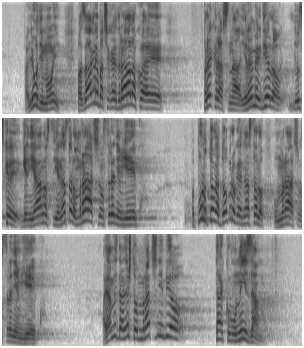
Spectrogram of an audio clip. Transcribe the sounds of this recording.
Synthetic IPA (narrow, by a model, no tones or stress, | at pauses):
pa̰ʎuːd̪imo̞jipazaːɡɾe̞bat͡ʃkaɡaed̪ɾaːlako̞jaje̞ | pɾe̞kɾasnaiɾe̞me̞kd̪jeloʎut̪ske̞ɡe̞niaːlˠno̞st̪ijenast̪aloumɾaːt͡ʃno̞msɾe̞d̪ɲemʋje̞ːku̥ | papuno̞t̪o̞ɡad̪o̞bɾoɡajenast̪alˠo̞umɾaːt͡ʃnomsɾe̞d̪ɲe̞mʋje̞ːku̥ | a̰jaːmisinajne̞ʃt̪o̞mɾat͡ʃnijbio̞ | t̪aːjko̞muniza̰m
